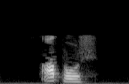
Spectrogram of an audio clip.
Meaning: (adjective) dumb, stupid, foolish; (noun) dumbass, fool, moron, idiot
- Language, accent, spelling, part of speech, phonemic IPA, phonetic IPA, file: Armenian, Eastern Armenian, ապուշ, adjective / noun, /ɑˈpuʃ/, [ɑpúʃ], Hy-ապուշ.ogg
